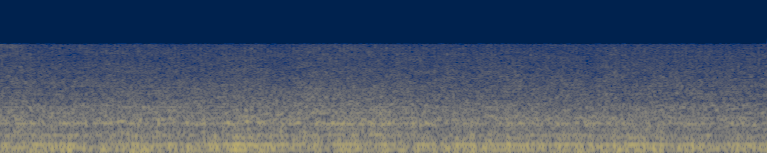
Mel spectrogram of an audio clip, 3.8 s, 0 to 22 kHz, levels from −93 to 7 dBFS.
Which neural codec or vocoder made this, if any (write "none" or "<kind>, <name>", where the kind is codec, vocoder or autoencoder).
vocoder, HiFi-GAN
